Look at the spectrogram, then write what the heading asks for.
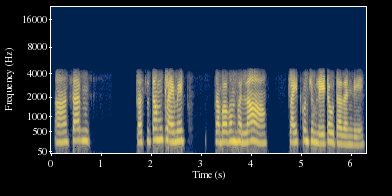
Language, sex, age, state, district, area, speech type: Telugu, female, 18-30, Andhra Pradesh, Krishna, urban, conversation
